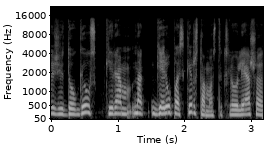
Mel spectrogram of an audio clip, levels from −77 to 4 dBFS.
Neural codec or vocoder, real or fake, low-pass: vocoder, 48 kHz, 128 mel bands, Vocos; fake; 14.4 kHz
